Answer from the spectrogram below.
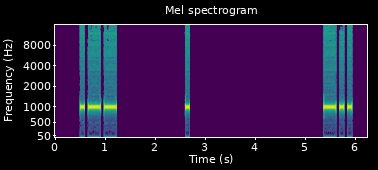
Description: Morse code, heard as a keyed tone, about 15 wpm, spaced as for 5 wpm, 1000 Hz. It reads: WE D
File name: qotdfiles / 5wpm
